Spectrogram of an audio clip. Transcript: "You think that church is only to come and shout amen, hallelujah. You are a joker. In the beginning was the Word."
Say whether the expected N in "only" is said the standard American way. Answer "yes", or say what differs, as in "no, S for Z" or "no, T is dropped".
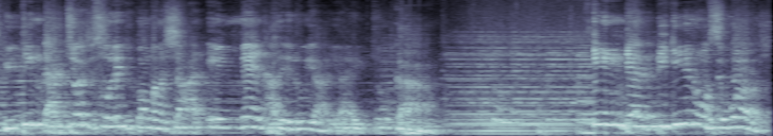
no, N is dropped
